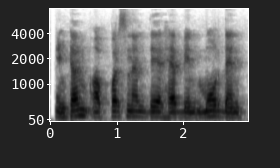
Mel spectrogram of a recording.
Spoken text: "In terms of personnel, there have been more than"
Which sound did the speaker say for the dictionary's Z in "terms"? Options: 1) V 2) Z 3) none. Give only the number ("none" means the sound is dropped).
3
